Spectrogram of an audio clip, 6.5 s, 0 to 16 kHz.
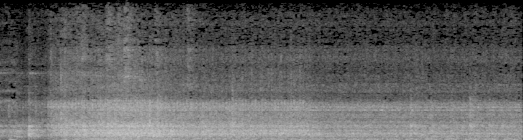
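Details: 2002 Jeep Liberty, first start of swapped 3.7 engine, intake wet from pressure washing: catches and settles into a steady but slightly uneven idle, then smooths out; rough idle.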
